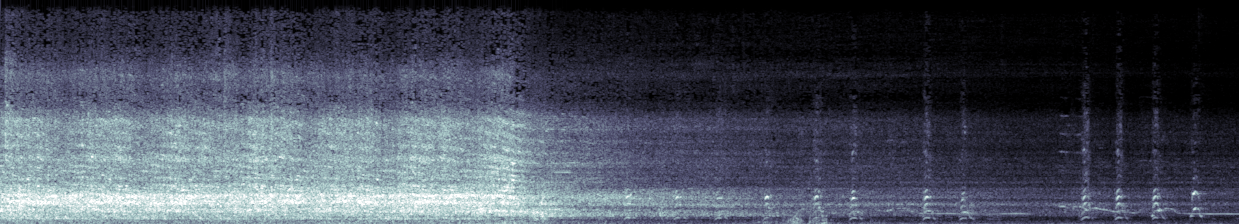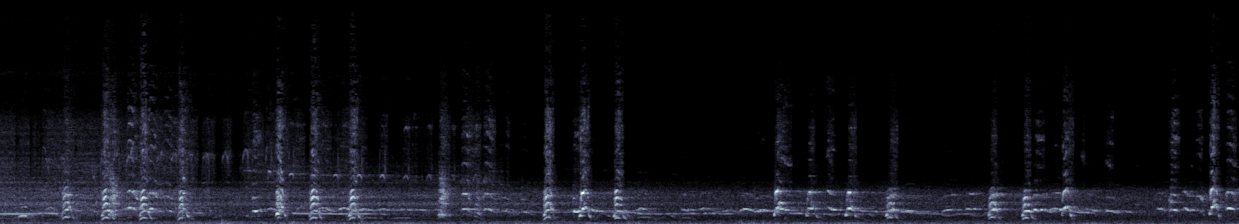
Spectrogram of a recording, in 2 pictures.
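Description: Passenger coaches of a diesel-hauled train rolling past close by, wheels running on the rails, loud until about six seconds in and then fading away as the train recedes. Through the rest of the time a dog barks and yips again and again.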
